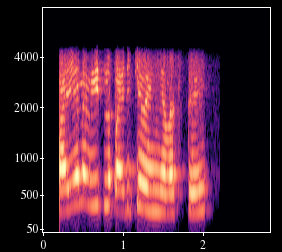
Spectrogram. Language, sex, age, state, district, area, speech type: Tamil, female, 18-30, Tamil Nadu, Thoothukudi, rural, conversation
